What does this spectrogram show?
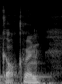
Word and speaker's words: Gaughran: an interview know that they've got Cochran Cochran is spelled GA ugh are a and obviously you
